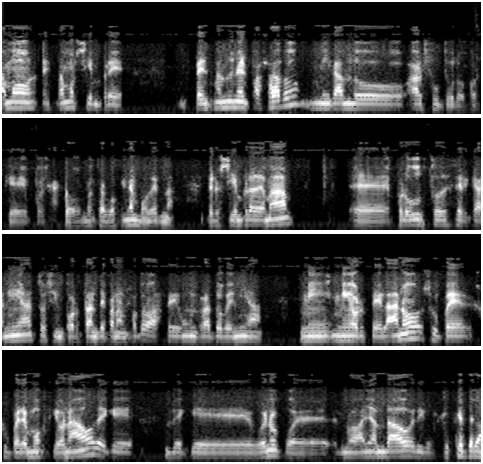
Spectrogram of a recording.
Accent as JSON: {"language": "Spanish", "town": "Córdoba", "region": "Andalusia", "country": "Spain", "said": "también para el sur y para Córdoba, que siempre nos tenían un poco olvidados."}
